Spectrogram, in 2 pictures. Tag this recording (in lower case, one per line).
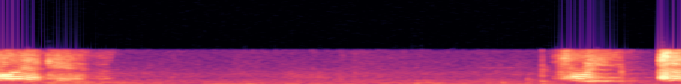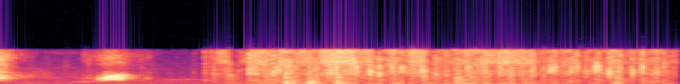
speech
